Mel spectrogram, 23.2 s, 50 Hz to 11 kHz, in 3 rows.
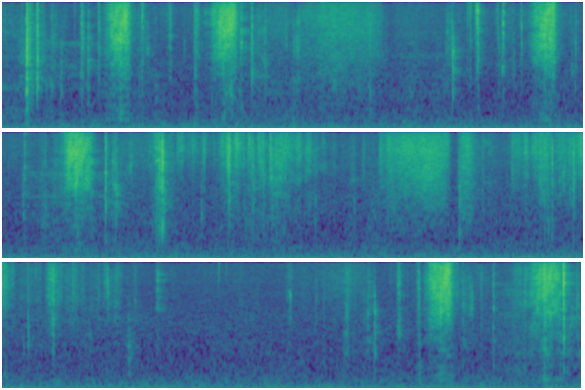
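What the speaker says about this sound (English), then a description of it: "So I'm going to cut all 4 of these down and then I will remove the paper" Quiet tabletop work on quilt blocks: scissors snip and foundation paper is torn away in short, irregular bursts of rustling and crinkling. It sounds close but soft, with no voices.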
